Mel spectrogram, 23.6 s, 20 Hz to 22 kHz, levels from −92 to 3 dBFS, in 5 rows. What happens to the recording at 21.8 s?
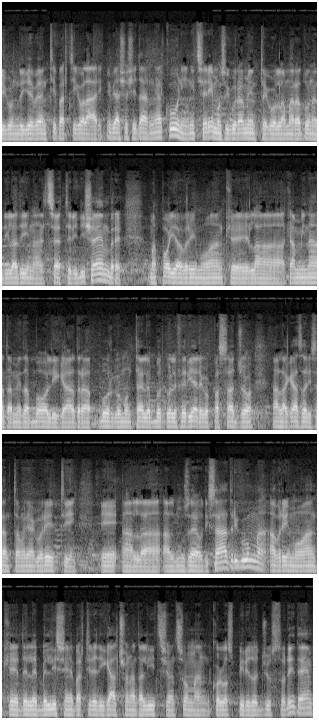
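Nothing goes wrong at 21.8 s; the audio plays through that moment intact, with no dropout, click, distortion or other fault.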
